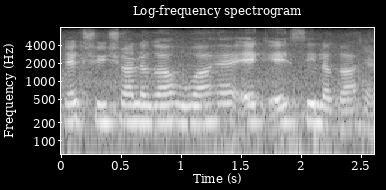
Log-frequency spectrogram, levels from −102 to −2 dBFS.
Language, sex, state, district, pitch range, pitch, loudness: Hindi, female, Haryana, Rohtak, 195-210 Hz, 205 Hz, -14 LUFS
